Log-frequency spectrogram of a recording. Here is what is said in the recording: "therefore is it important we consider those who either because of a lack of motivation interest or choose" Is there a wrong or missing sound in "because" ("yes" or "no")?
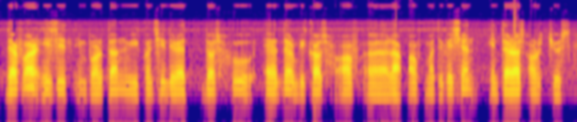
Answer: yes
